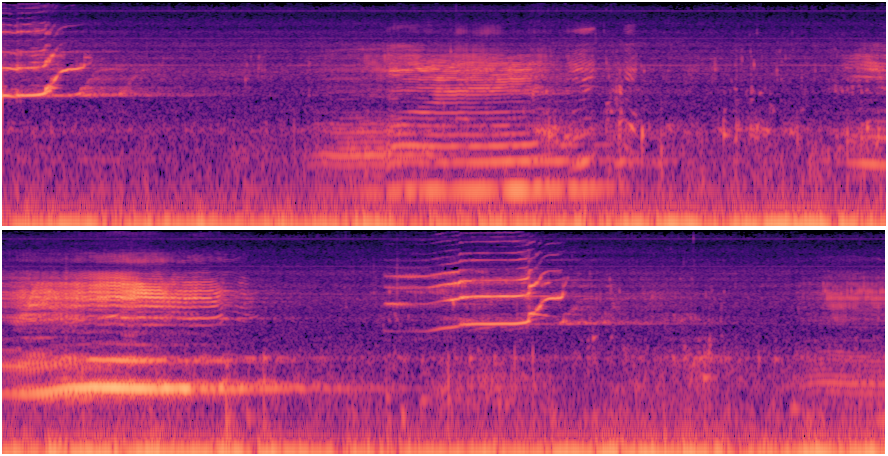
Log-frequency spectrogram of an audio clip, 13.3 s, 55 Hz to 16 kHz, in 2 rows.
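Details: A North Pacific humpback whale, recorded off Oahu during the 2015/2016 mating season, sings with rising whoops, low moans and upswept squeals in a flowing sequence.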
